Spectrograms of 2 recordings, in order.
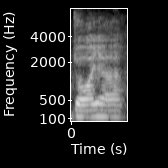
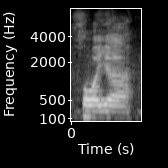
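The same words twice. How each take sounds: First: It starts with an English j sound, like joy. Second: It starts without an English j sound. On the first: "I pronounce it Joya ... because it just sounds like joy" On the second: "some people pronounce it Joya ... in Spanish, like the J's are sometimes silent"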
